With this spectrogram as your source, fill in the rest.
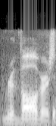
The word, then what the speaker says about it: revolver: Okay, so our accent is going to be right here in the middle. There you go, revolvers.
